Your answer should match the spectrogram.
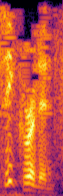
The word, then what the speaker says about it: secreted: David finds himself in a net that they secreted for me. That is the way you pronounce it. I know secrete sounds like something that a gland does.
